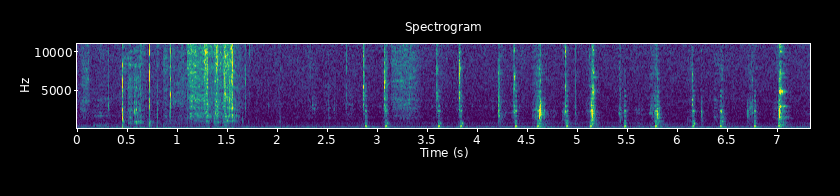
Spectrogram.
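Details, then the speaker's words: Atari Asteroids Deluxe arcade game board after a bad chip was replaced with a socketed new one: short even beeps about four a second in test mode, but nothing on screen; board seems to work, monitor suspected faulty, video signal not yet checked. "Hearing little beeps. There's nothing on the screen."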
